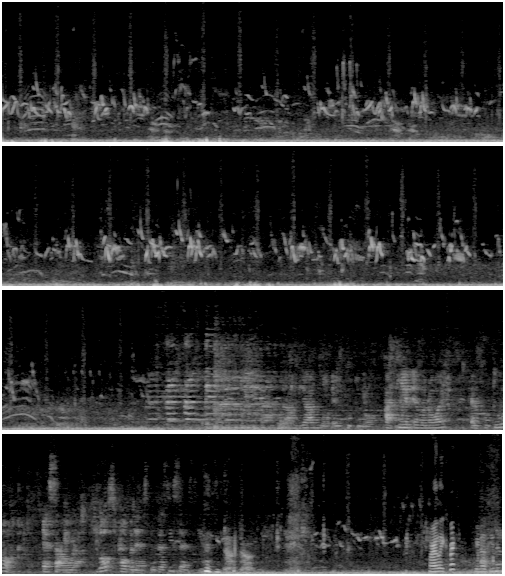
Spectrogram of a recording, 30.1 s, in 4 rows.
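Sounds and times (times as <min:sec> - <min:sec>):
birds chirping and calling: 0:00.0 - 0:30.0
low rumble: 0:25.5 - 0:30.0.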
